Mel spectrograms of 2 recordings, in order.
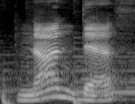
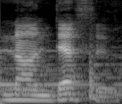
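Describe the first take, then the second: First: The final U vowel is dropped. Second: The final U vowel is pronounced. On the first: The speaker calls it right. "you normally don't pronounce it" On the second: The speaker calls it wrong. "that would just sound weird"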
